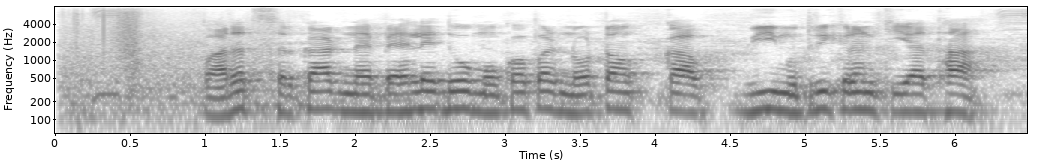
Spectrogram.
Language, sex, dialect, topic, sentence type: Hindi, male, Marwari Dhudhari, banking, statement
